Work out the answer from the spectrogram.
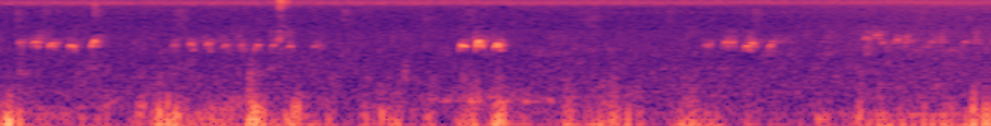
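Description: Small birds chirping in short, rapid trills, several bursts a few seconds apart, over a loud, uneven low rumble and bumping on the microphone.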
